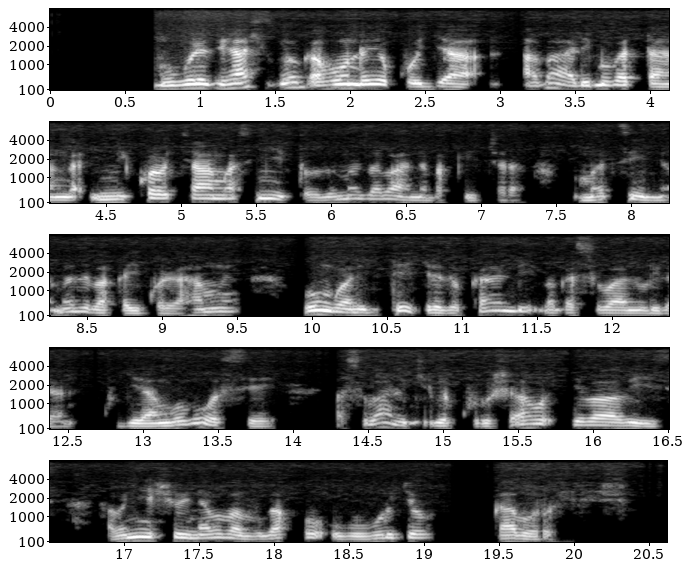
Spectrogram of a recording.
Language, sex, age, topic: Kinyarwanda, male, 25-35, education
